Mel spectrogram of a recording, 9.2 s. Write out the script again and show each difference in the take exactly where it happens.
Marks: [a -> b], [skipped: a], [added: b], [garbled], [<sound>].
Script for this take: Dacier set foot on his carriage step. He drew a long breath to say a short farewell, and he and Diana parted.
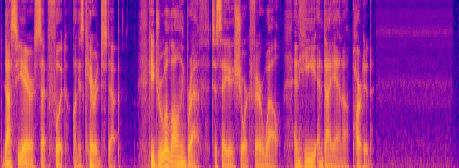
Dacier set foot on his carriage step. He drew a long breath to say a short farewell, and he and Diana parted.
